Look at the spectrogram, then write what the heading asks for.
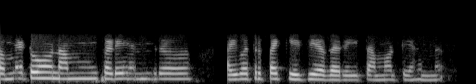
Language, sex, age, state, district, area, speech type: Kannada, female, 30-45, Karnataka, Gadag, rural, conversation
